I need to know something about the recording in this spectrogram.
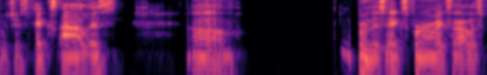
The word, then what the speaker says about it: XAILES: But for those that are interested in actually benefiting from the XAILES, which is the actual proper pronunciation, which is XAILES, um, from this XFERME XAILES platform, then I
